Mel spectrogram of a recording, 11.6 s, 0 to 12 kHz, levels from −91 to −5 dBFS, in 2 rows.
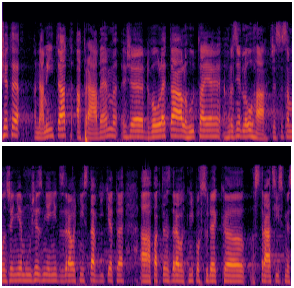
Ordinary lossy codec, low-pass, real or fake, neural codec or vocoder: AAC, 32 kbps; 7.2 kHz; real; none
